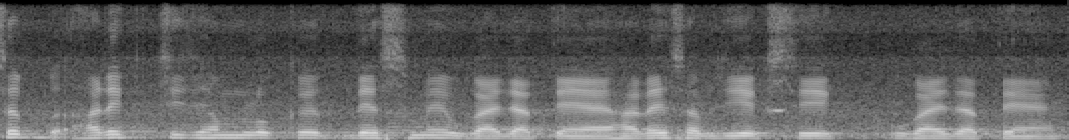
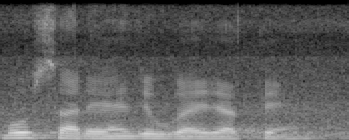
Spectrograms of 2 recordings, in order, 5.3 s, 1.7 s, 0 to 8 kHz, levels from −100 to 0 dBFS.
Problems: none marked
